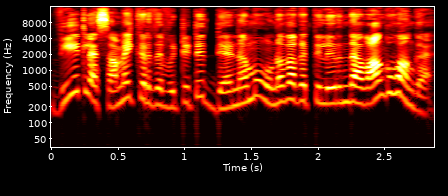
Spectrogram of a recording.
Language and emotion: Tamil, angry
